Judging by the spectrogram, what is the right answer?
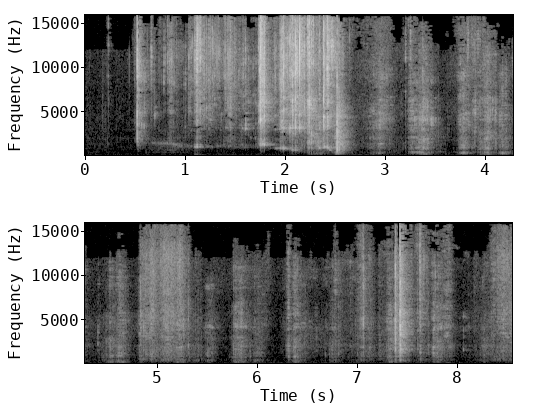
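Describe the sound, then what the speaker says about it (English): Crunchy Japanese candy shaped like french fries being bitten and chewed up close, with a steady run of crisp, dry crunches and snaps that keeps going with no talking. "It's a crunchy, cold french fry."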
